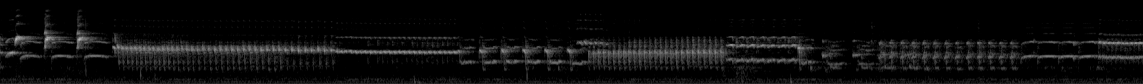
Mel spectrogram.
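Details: Caged American Singer canary in training delivering long rolling trills that shift pitch every few seconds, mixing sharp high notes with buzzy, rattling passages; faint low hum in a small room.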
